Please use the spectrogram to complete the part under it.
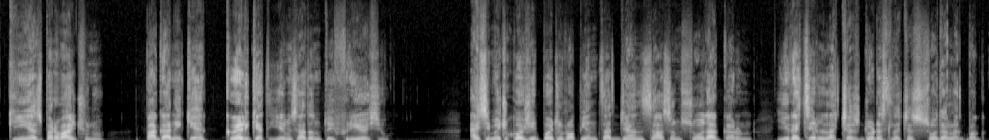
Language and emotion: Kashmiri, neutral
